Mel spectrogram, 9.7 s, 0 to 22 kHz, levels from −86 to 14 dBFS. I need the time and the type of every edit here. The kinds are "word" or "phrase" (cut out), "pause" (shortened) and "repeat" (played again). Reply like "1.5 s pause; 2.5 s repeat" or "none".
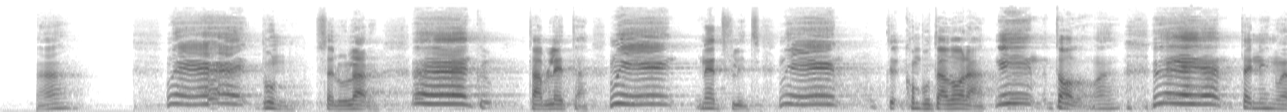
none

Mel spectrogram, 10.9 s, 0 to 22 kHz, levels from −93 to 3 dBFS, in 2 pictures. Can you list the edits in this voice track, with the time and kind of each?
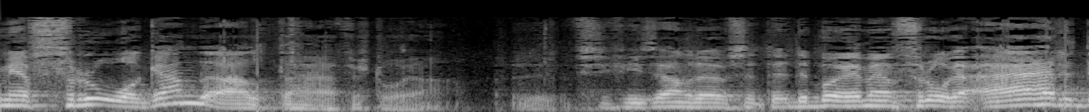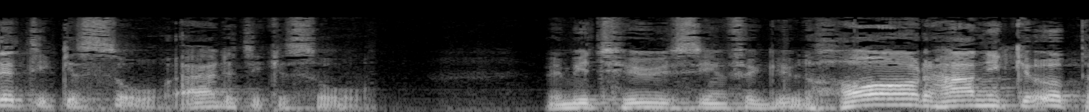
none

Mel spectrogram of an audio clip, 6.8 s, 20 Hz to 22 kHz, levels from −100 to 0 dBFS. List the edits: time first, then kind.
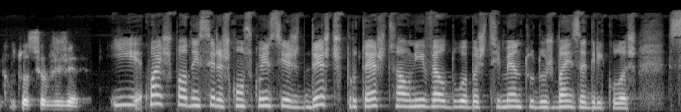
none

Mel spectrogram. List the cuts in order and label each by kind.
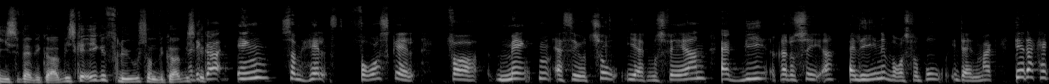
3.5 s pause; 7.1 s pause; 8.4 s pause

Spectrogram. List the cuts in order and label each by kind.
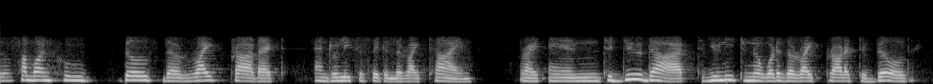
none

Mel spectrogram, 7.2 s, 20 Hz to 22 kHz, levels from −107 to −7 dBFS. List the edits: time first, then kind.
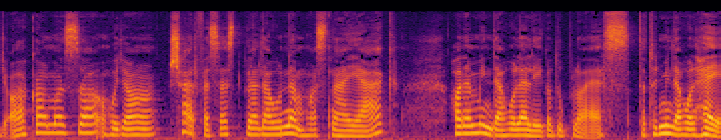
2.8 s word

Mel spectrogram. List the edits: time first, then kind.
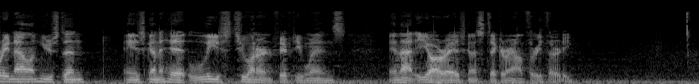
1.9 s word

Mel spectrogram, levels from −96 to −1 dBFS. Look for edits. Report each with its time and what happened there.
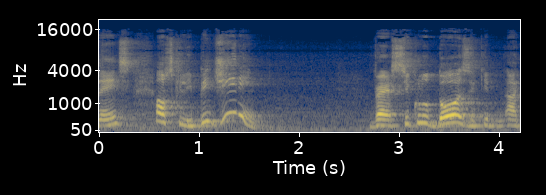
none

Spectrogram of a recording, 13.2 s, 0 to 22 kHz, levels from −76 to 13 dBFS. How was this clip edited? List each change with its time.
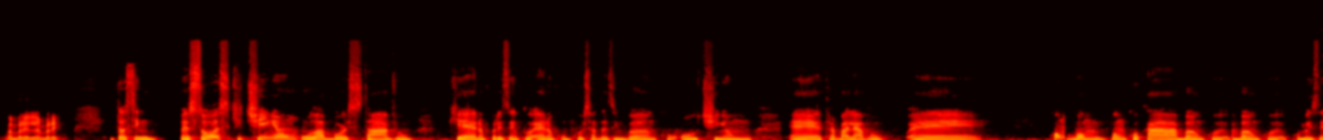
10.6 s word; 12.3 s repeat

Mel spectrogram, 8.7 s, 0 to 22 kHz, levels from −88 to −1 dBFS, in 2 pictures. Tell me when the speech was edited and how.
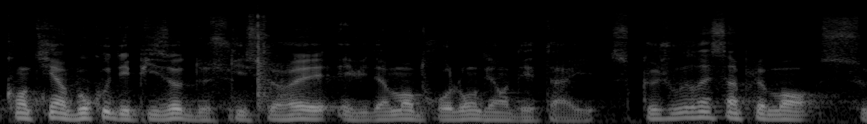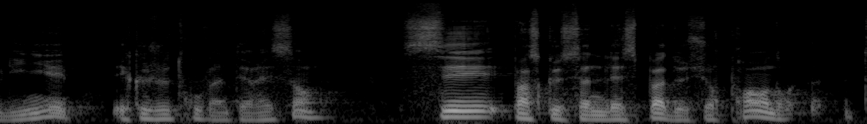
1.1 s word; 2.1 s word; 2.4 s word; 4.8 s pause; 6.1 s pause

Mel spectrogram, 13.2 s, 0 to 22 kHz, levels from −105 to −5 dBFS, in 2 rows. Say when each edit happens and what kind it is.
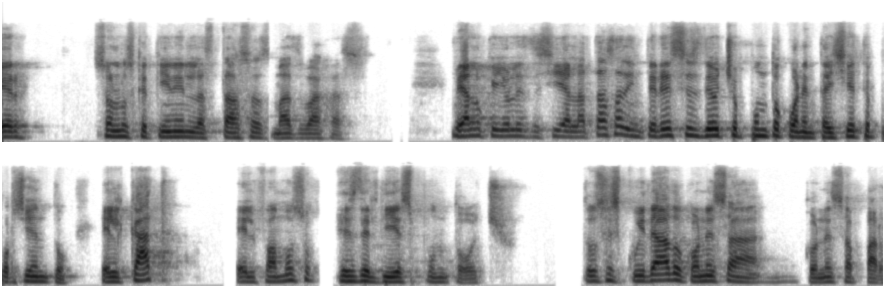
2.0 s word; 9.0 s word

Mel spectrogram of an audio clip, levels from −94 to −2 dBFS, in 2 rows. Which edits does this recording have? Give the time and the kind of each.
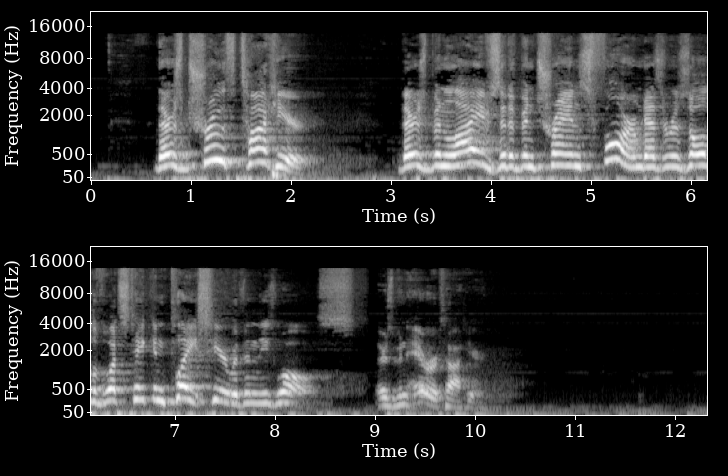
1.0 s word; 8.9 s pause

